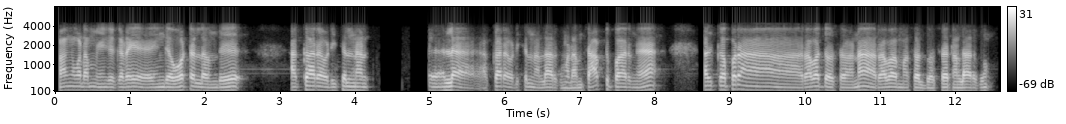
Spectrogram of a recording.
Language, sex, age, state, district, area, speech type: Tamil, male, 60+, Tamil Nadu, Tiruchirappalli, rural, conversation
